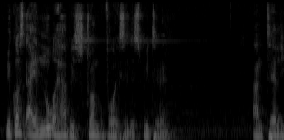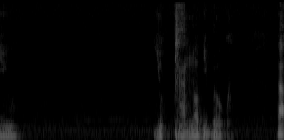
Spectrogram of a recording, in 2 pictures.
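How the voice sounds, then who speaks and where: Husky Nigerian pastor preaching. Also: male voice, mid-range voice. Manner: emphatic preaching, call-and-response with congregation. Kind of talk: sermon.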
